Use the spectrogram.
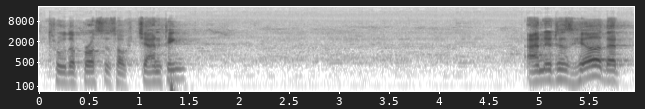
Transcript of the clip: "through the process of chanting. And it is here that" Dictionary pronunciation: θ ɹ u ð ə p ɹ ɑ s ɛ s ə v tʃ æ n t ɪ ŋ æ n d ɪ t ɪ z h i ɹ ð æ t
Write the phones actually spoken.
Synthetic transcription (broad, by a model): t ɹ u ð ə p ɹ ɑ s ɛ s ə v tʃ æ n t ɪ ŋ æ n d ɪ t ɪ z h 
